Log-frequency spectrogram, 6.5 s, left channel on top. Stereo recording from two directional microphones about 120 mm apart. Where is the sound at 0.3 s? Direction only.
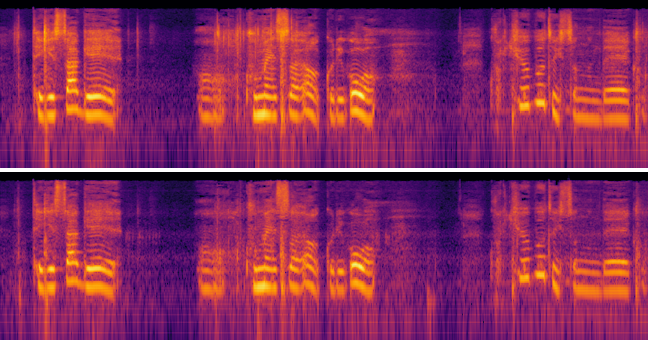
15° left (ahead or behind).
